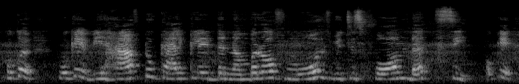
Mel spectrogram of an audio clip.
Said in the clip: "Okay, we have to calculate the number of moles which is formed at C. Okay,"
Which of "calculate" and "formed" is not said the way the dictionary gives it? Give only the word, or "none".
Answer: none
